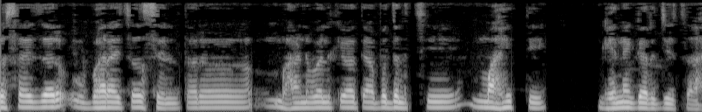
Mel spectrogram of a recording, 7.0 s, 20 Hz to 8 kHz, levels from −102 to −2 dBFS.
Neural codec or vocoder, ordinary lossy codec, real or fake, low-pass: none; MP3, 32 kbps; real; 7.2 kHz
